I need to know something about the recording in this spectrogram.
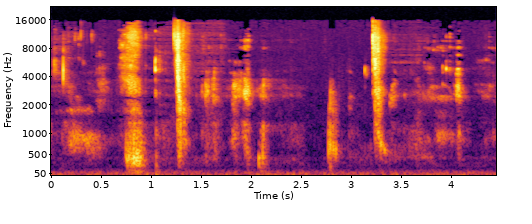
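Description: Close-miked eating sounds of a mouthful of spicy pollack roe soup: the spoon going into the mouth and then wet chewing, with several sharp mouth smacks and clicks, the loudest about a second in.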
